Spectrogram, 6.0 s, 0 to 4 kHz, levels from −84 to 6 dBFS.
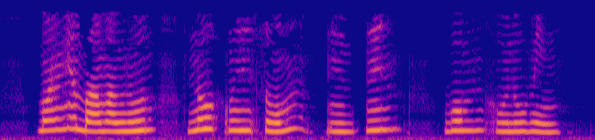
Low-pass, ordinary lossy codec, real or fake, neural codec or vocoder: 3.6 kHz; MP3, 16 kbps; fake; autoencoder, 22.05 kHz, a latent of 192 numbers a frame, VITS, trained on many speakers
